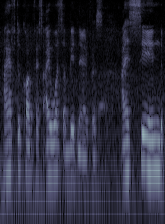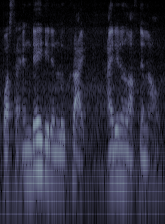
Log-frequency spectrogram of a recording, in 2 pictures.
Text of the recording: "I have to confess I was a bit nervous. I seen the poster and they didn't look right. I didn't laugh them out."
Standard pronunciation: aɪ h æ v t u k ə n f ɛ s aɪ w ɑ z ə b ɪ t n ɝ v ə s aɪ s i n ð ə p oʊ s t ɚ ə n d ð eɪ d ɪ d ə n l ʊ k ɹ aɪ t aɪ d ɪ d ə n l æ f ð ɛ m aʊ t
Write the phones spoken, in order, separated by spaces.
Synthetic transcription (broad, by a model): aɪ h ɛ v t u k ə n f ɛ s aɪ w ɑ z ə b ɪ t n ɝ v ə s aɪ s i n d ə p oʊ s t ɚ ə n d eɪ d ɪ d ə n l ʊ k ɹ aɪ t aɪ d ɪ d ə n l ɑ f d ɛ m aʊ t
